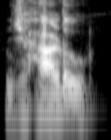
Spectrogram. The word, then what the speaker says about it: झाड़ू: कर देते हैं तो जो ड है ड के नीचे नुक्ता लगेगा होगा ड़ और इसका उच्चारण होगा झाड़ू अगली वर्तनी है मेढक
